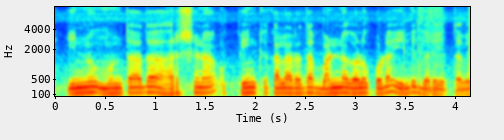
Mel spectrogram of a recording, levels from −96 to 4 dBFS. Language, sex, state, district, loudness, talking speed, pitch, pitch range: Kannada, male, Karnataka, Koppal, -13 LUFS, 160 wpm, 125 Hz, 120-130 Hz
